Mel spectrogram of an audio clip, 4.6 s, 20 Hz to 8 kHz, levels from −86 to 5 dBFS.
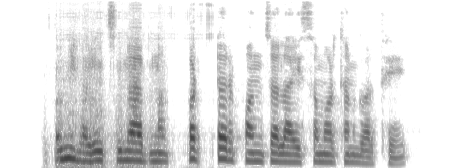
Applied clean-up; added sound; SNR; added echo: neural separator model SepFormer DNS4.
